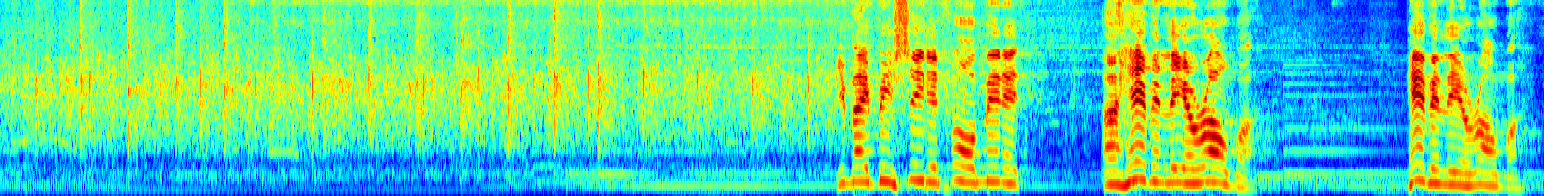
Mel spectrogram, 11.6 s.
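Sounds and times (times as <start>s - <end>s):
audience clapping hands: 0.0s - 7.7s
speech: 6.3s - 9.5s, 10.6s - 11.5s.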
